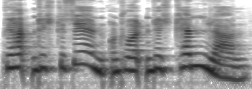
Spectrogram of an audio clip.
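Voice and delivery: usual speaking voice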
